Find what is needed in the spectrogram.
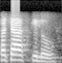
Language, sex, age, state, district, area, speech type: Hindi, female, 60+, Uttar Pradesh, Sitapur, rural, conversation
